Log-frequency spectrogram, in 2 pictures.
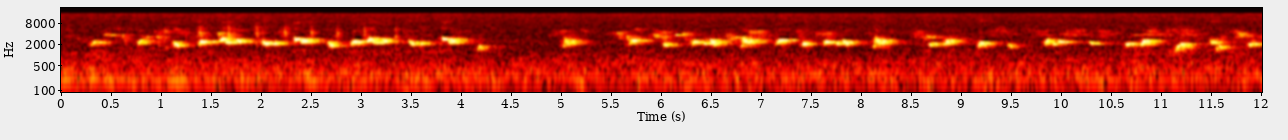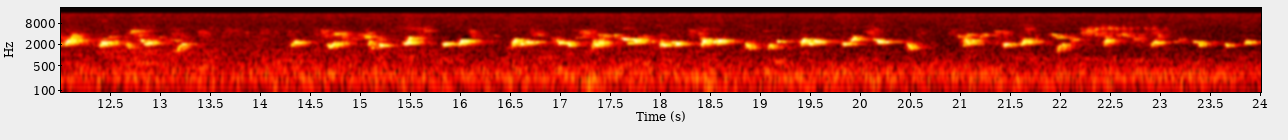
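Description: A songbird singing a fast, chattering run of short high chirps in three long bouts, pausing briefly about 4 and 13 seconds in.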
